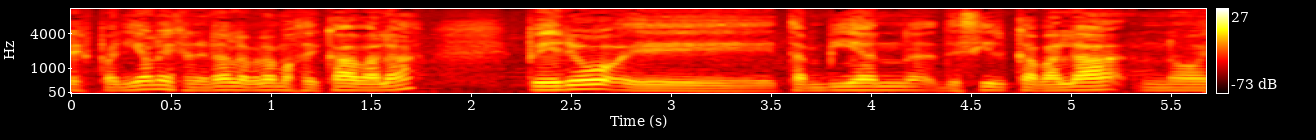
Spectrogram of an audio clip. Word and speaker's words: cábala: cábala con el acento en la primera vocal cábala o cábala a ver el término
